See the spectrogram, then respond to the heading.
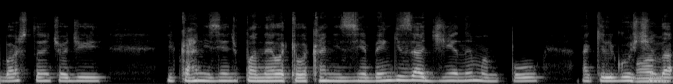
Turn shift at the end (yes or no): no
